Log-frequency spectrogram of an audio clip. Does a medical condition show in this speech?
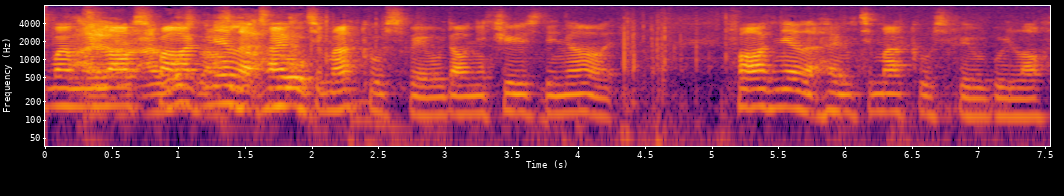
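No.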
